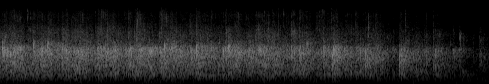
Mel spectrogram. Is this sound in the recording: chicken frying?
no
